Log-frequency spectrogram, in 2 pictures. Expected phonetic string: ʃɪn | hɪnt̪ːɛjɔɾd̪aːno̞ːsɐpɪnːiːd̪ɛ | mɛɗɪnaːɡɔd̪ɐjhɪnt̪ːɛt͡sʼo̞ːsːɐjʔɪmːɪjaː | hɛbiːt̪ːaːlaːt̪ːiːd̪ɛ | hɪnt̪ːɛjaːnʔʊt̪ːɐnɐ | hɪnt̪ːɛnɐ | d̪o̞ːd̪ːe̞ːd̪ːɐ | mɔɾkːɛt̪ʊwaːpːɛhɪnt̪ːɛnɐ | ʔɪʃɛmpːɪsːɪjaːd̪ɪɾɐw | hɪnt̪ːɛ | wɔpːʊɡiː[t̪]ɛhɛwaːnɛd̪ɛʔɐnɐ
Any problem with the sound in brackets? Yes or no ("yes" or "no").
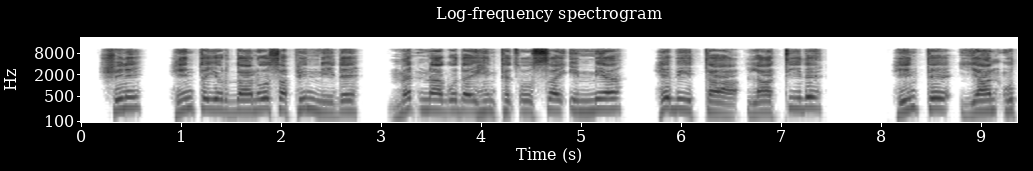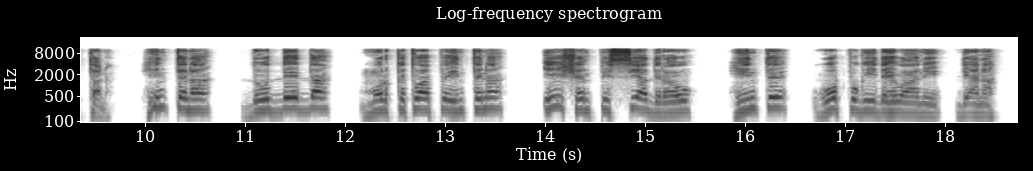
yes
